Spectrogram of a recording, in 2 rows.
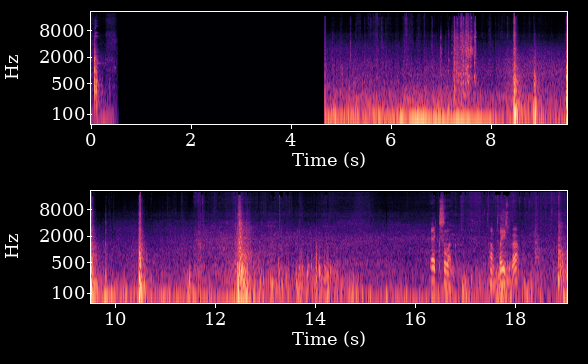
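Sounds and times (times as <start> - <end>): low rumble: 4.7 - 17.5
sharp knocks: 8.4 - 10.8.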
